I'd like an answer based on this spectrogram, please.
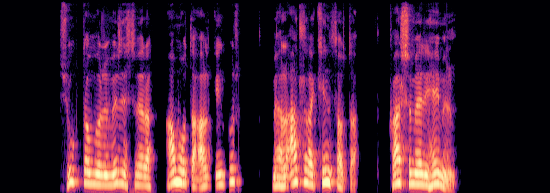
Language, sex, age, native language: Icelandic, male, 70-79, Icelandic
